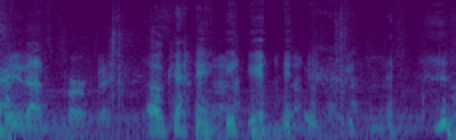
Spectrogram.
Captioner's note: laughing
